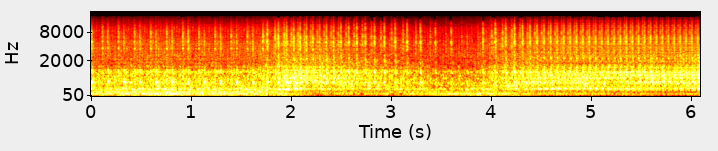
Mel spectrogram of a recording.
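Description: Sharp rapid ticking knock over the idle, about three beats a second and fairly even; a persistent engine knock, source uncertain. Cause suspected, not confirmed.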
